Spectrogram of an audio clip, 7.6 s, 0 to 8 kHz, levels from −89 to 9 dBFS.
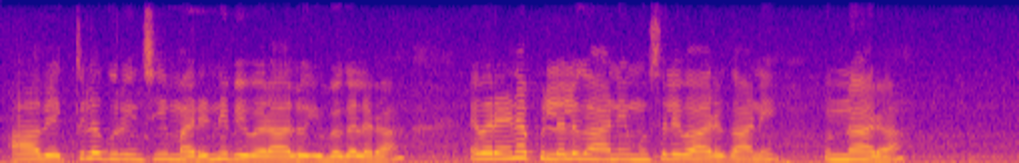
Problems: constant background noise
